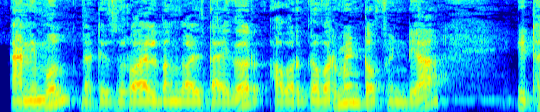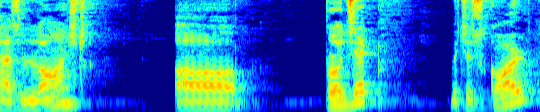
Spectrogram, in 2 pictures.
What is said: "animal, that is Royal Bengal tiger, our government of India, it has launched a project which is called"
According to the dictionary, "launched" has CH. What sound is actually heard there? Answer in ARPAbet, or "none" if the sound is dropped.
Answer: CH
